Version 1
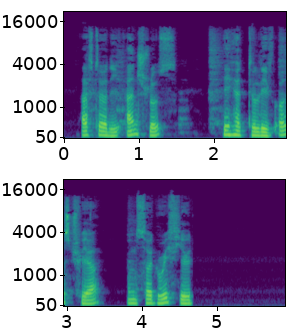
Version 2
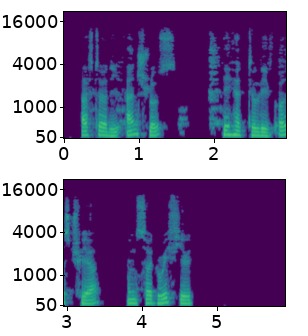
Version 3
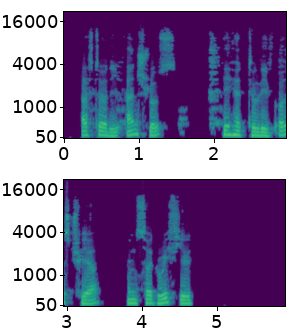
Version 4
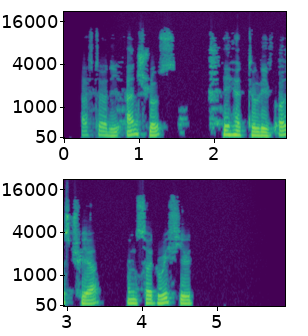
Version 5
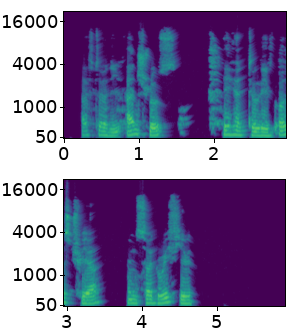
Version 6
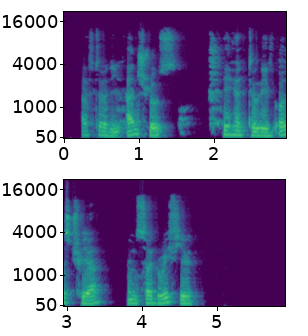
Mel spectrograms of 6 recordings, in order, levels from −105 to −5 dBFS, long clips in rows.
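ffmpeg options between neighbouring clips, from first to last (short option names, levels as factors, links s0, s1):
-af "afftfilt=real='re*gte(hypot(re,im),0.00355)':imag='im*gte(hypot(re,im),0.00355)':win_size=1024:overlap=0.75,acompressor=threshold=0.00562:ratio=2,volume=1.26"
-af "equalizer=f=790:t=o:w=0.67:g=-3,asoftclip=type=tanh:threshold=0.0501,volume=1.12"
-af "dynaudnorm=f=160:g=7:m=3.98"
-filter_complex "[0:a]flanger=delay=9.1:depth=9:regen=55:speed=1.1:shape=triangular,acrossover=split=230|4500[s0][s1][s2];[s0]asoftclip=type=tanh:threshold=0.015[s3];[s3][s1][s2]amix=inputs=3:normalize=0,volume=0.708"
-af "aecho=1:1:85|170:0.0708|0.0113"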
